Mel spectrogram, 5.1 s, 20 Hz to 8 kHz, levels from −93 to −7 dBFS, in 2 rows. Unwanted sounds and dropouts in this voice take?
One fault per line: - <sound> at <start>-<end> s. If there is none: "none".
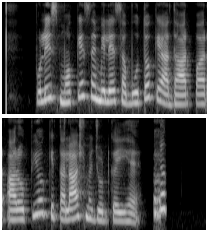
- laugh at 4.5-4.6 s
